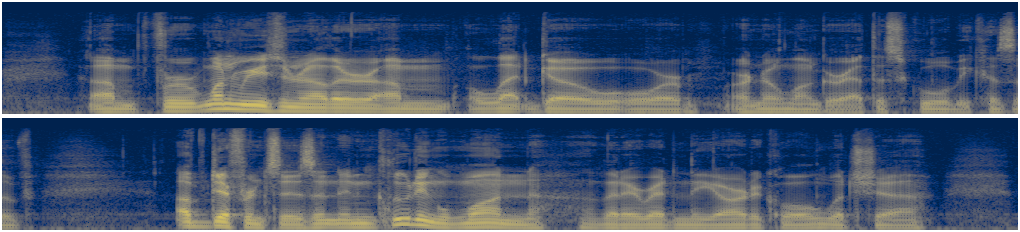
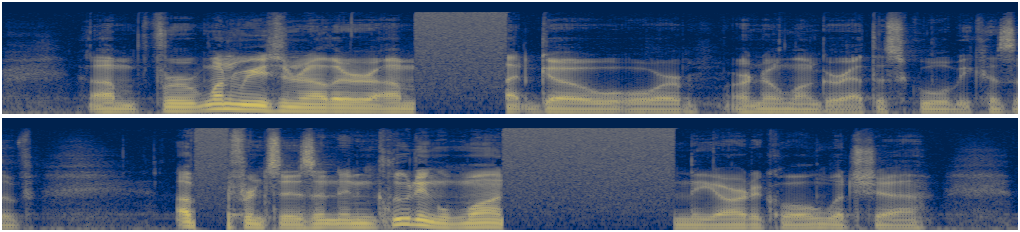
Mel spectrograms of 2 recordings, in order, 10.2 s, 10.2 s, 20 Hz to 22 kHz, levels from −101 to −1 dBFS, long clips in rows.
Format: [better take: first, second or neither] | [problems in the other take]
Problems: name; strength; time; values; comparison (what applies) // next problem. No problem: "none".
first | audio cutting out; filled with static; at 2 s, at 6 s and at 7.5 s for 1 s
